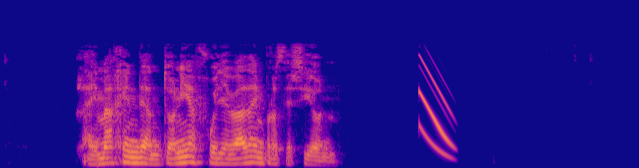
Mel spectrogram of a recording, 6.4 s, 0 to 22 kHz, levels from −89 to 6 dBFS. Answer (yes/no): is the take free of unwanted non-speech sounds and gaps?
no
